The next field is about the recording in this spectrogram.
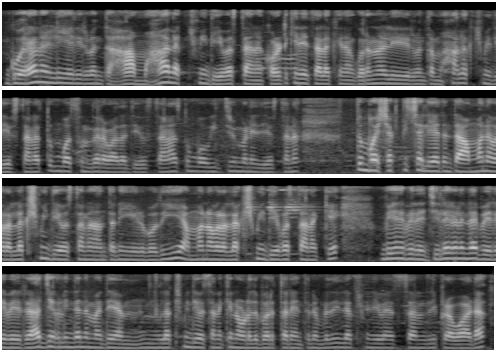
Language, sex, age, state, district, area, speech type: Kannada, male, 45-60, Karnataka, Tumkur, urban, spontaneous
